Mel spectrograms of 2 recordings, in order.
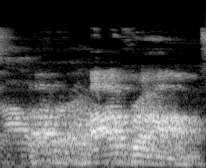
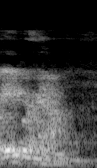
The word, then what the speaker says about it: Abraham: Abraham, and we would pronounce him in Hebrew as Abraham. So the B would be a V sound.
